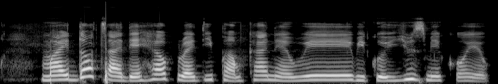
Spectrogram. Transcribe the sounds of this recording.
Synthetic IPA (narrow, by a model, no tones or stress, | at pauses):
maɪdɔtadeɦɛlpɾɛdipamkanɛlwewiɡojuzmekʰɔɛl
